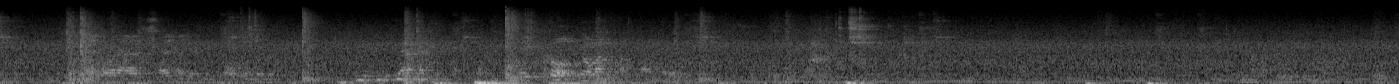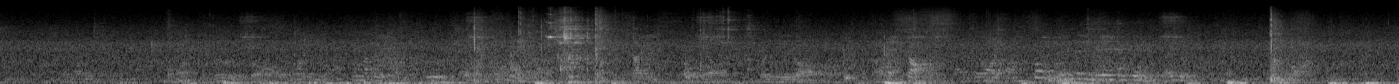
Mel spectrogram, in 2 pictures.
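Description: Padded punches thud against a trainer's mitts in an echoing hall.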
